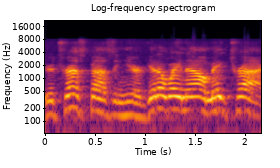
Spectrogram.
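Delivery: loud, curt, brusque snap. A stranger orders intruders off his island: snapping. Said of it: "he snapped".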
